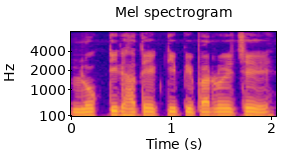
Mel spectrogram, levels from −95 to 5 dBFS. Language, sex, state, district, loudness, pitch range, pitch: Bengali, male, West Bengal, Alipurduar, -16 LUFS, 115-120 Hz, 115 Hz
